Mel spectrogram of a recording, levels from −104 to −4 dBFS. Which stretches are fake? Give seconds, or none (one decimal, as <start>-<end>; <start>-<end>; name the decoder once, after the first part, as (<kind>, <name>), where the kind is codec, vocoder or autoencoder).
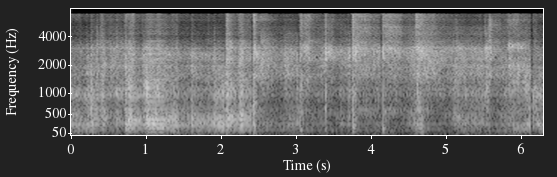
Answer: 0.0-6.3 (codec, ZipCodec)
